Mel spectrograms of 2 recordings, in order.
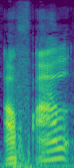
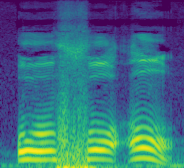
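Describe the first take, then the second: First: The word is read with two a vowels. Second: The word is read with u vowels throughout. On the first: The speaker calls it right. "Harus mengikuti wazannya ini. Af'al" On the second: The speaker calls it wrong. "tidak boleh kita baca misalnya ufu'u"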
